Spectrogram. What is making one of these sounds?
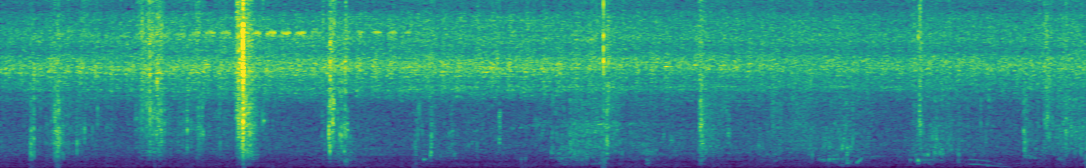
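Footsteps crunch on wet pebbles.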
